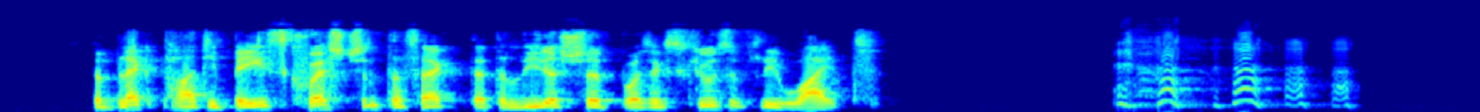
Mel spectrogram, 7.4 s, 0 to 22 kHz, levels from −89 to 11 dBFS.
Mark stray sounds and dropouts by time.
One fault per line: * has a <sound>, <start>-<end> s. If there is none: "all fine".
* has a laugh, 5.6-6.8 s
